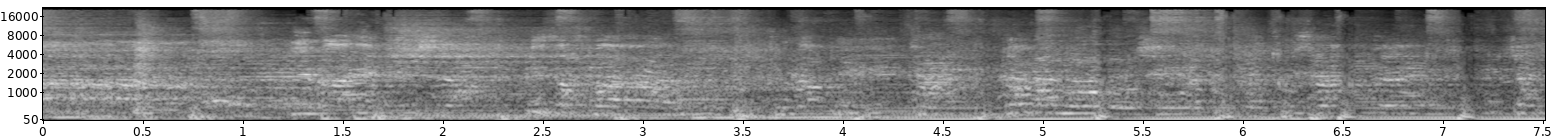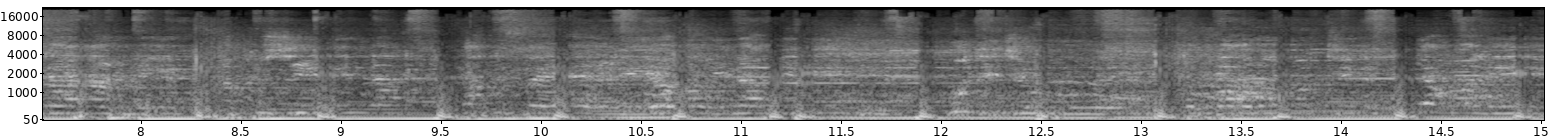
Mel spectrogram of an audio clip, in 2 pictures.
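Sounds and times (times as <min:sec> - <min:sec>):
heavy bass line: 0:00.0 - 0:15.0
person singing: 0:00.0 - 0:15.0
steady beat: 0:00.0 - 0:15.0.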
